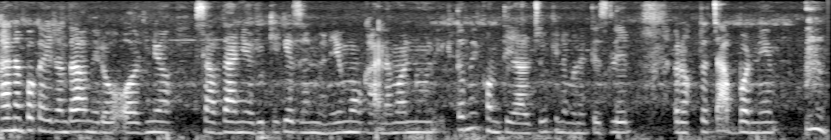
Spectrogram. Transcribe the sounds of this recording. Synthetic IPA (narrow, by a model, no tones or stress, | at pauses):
kʰanabʌkajɾʌɦd̪ameɾoʔʌɾnjʌsabd̪ʱaniɦʌɾukekat͡sʰʌnbʱʌnemʌkʰa̰namanunḛkd̪ʌmʌjkʌmt̪iɦalt͡sʰukinʌbʱʌnet̪eslerʌk̚t̪ʌt͡sa̰p̚bʌrne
